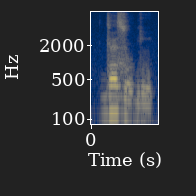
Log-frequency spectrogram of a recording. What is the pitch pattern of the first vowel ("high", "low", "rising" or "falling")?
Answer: high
